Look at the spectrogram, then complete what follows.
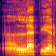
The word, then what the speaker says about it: Lapierre: डोमिनिके लैपियर भी कहते हैं, कुछ लैपायर भी कहते हैं, अलग अलग उच्चारण अपने अपने देश के हिसाब से होते हैं।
